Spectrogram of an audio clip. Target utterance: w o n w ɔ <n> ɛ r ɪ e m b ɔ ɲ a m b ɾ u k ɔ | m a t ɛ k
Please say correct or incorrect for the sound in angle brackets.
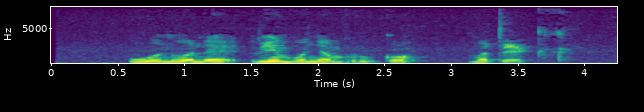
correct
